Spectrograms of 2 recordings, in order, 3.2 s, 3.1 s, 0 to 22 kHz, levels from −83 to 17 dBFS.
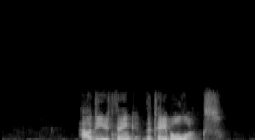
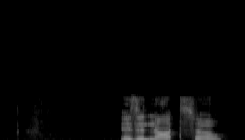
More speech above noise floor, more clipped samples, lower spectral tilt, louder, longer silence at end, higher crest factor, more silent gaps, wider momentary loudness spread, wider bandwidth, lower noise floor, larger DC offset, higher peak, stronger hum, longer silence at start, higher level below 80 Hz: about the same, 48 dB vs 49 dB; neither; about the same, -6 dB/octave vs -6 dB/octave; first, -16 LUFS vs -35 LUFS; first, 0.45 s vs 0.3 s; about the same, 18 dB vs 22 dB; neither; first, 19 LU vs 9 LU; about the same, 7.6 kHz vs 7.4 kHz; second, -64 dBFS vs -83 dBFS; neither; first, 0 dBFS vs -16 dBFS; neither; second, 1 s vs 1.5 s; about the same, -60 dBFS vs -64 dBFS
